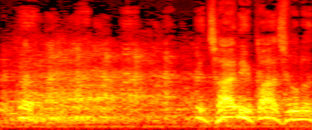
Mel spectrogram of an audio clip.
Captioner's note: audience laughs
